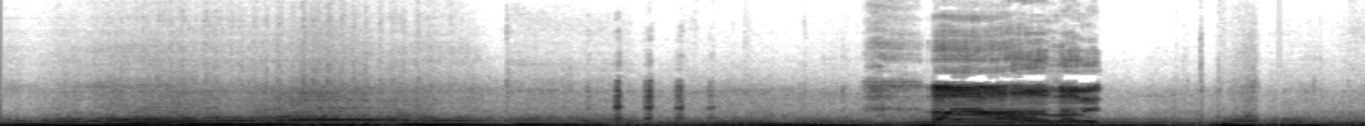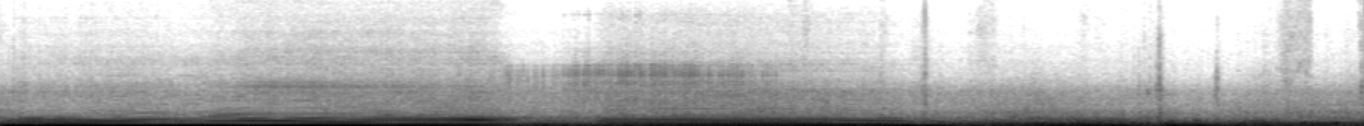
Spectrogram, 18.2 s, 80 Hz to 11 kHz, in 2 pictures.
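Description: Nissan 370Z's V6 engine under way, its note rising and falling in pitch as the revs climb and drop through the gears. A short, higher warbling sound cuts in about six seconds in.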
